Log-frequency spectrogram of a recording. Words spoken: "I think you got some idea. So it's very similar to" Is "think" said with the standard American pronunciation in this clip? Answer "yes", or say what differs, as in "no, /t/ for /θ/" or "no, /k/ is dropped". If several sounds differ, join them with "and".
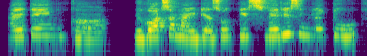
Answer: no, /t/ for /θ/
